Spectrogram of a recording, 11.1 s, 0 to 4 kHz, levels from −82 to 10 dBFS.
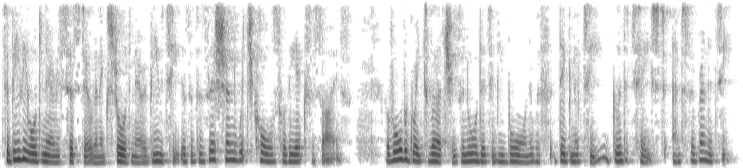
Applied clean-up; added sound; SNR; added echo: none; none; none; none.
